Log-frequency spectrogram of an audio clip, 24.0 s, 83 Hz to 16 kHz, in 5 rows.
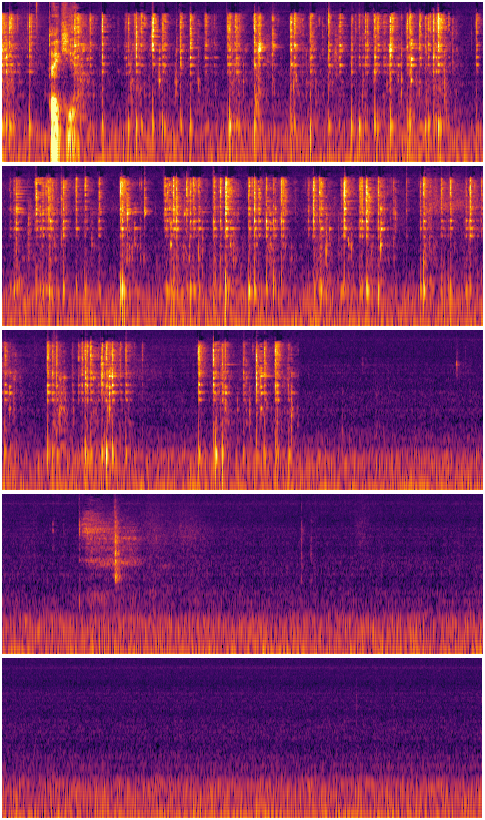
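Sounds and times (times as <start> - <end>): popcorn popping: 0.0 - 12.6.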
